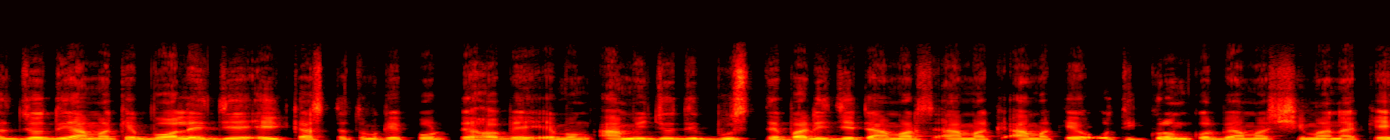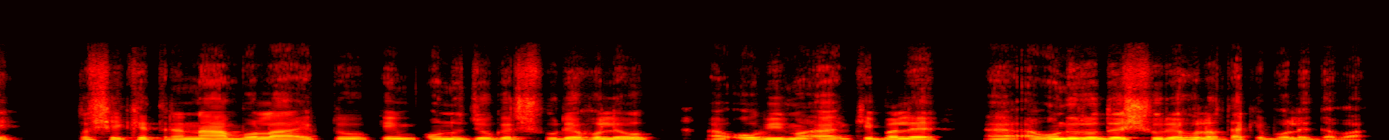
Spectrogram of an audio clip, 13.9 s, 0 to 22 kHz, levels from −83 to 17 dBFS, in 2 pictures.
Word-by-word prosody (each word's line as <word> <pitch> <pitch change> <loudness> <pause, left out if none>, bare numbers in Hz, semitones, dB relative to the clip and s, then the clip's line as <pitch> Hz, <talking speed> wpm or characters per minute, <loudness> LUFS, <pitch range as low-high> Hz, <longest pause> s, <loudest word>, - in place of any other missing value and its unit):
যদি 150 +1 +3
আমাকে 150 +1 -1
বলে 130 +4 +5
যে 155 - +2
এই 140 - +3
কাজটা 135 -1 -3
তোমাকে 135 +1 -2
করতে 120 -1 -3
হবে 105 +4 -1 0.2
এবং 120 +1 -2 0.2
আমি 135 +5 +3
যদি 150 0 -1
বুঝতে 140 +3 -1
পারি 135 -1 +4
যে - - +4
এটা 135 - +1
আমার, 135 +1 +1 0.2
আমাক 125 +2 -1 0.2
আমাকে 125 +2 -2 0.2
অতিক্রম 170 -2 -1
করবে 115 -3 -1
আমার 105 0 -2
সীমানাকে, 100 -4 -2 0.4
তো 125 - -7
সেইক্ষেত্রে 140 -3 -2
না 110 - +4
বলা 110 0 +3
একটু 105 - -8 0.2
কিন 105 -1 +1 0.2
অনুযোগের 120 0 0
সুরে 115 0 0
হলেও, 110 -3 +3 0.4
আ - - -2 0.2
অভিমা 115 0 +2
আ - - +2
কি 110 - 0
বলে, 105 -1 +5 0.3
আ - - -3 0.3
অনুরোধের 145 -1 +7
সুরে 130 -1 +3
হলেও 180 - +3
তাকে - - -4
বলে 90 -2 -1
দেওয়া। - - -7
125 Hz, 190 wpm, -23 LUFS, 110-140 Hz, 0.4 s, অনুরোধের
